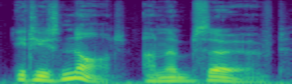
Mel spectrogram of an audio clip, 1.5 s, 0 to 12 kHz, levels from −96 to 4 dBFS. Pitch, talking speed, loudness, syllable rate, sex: 105 Hz, 165 wpm, -17 LUFS, 5.5 syllables/s, male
